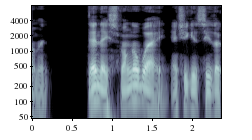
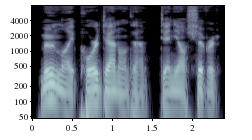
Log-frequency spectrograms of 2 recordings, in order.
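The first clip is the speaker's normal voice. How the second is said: usual speaking voice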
